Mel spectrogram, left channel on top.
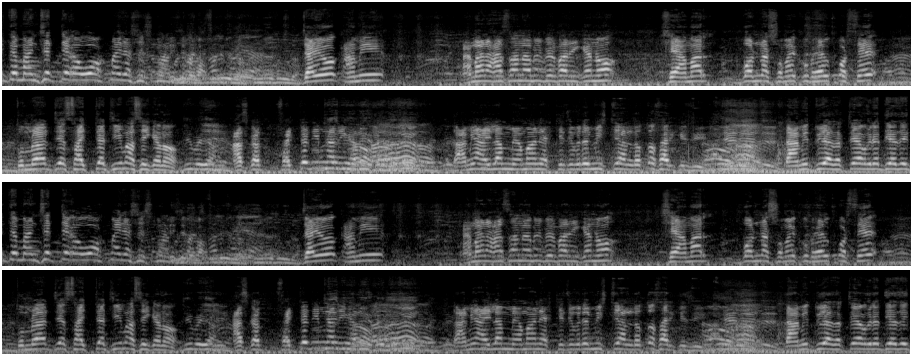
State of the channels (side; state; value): right; quieter; 6.4 dB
